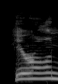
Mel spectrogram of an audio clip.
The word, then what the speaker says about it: Huron: French, but your system, is it pronounced Huron iOS? Huron? Yes, Huron. Huron.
